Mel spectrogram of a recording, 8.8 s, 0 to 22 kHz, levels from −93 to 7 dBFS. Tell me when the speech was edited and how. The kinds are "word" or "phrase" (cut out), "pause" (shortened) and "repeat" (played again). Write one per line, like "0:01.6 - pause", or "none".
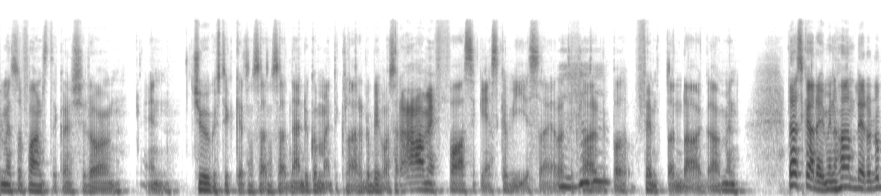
0:01.8 - pause
0:02.7 - repeat

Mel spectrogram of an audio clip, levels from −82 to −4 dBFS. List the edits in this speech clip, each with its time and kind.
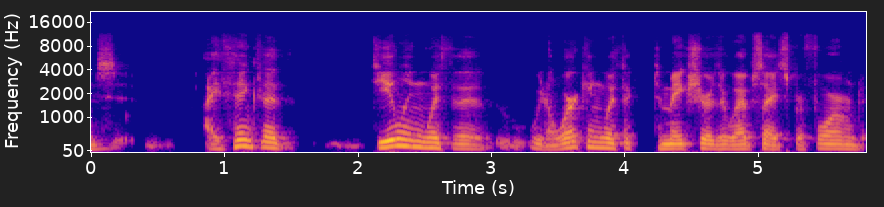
0:04.1 - word

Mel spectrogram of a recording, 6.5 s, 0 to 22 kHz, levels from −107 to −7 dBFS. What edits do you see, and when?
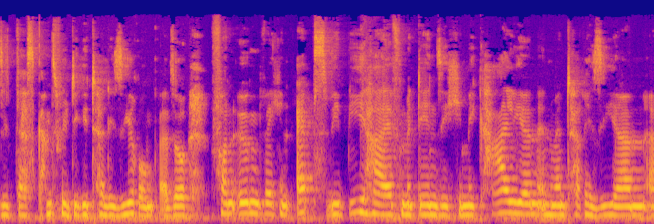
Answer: none

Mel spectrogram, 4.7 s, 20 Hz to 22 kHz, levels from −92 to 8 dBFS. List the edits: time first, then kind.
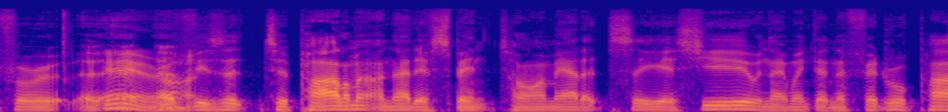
0:01.3 - word
0:03.0 - word

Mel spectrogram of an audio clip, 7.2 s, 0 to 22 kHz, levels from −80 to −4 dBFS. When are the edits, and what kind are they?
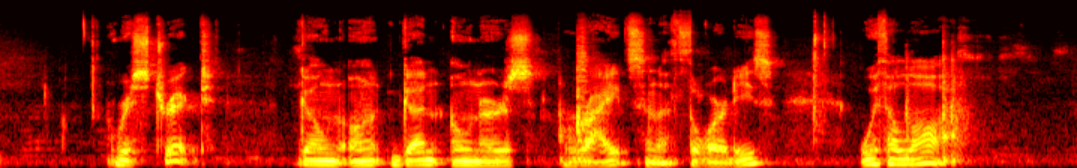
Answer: none

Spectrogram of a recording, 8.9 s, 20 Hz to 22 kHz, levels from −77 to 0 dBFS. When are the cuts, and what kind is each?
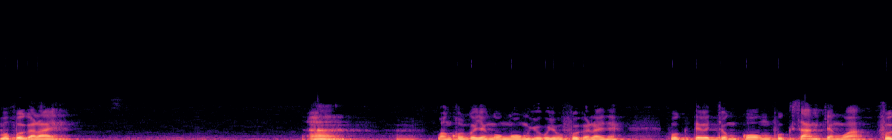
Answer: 0:06.6 - pause

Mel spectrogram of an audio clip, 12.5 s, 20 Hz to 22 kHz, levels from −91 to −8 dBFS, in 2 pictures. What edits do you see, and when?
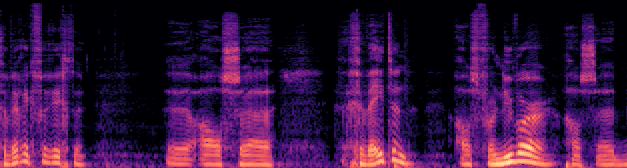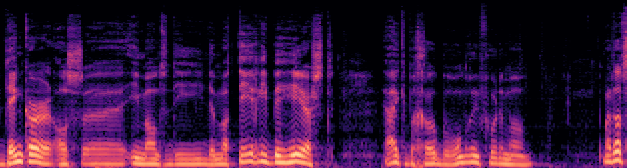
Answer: none

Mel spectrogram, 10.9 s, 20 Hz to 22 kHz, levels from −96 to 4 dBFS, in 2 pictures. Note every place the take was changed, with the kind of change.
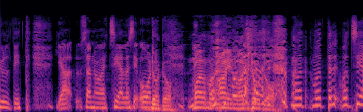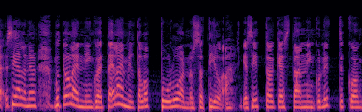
0:06.4 - word

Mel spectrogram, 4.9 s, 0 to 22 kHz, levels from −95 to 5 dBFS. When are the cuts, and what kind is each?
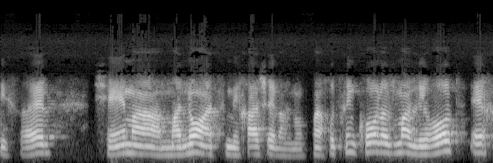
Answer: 0:03.1 - pause

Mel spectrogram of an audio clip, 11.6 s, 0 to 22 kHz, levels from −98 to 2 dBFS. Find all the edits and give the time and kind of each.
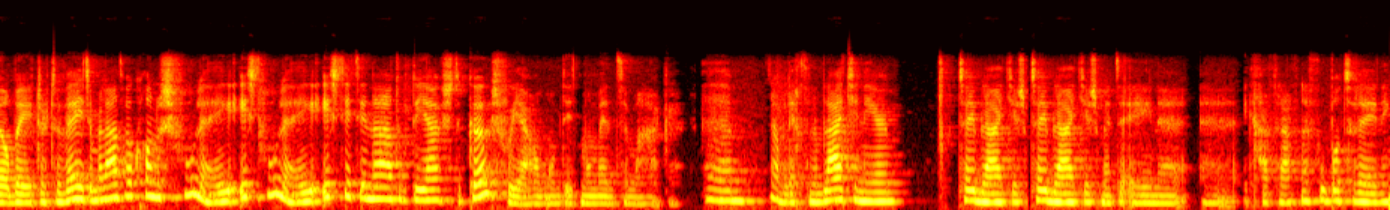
0:02.2 - repeat
0:05.8 - pause
0:08.6 - repeat

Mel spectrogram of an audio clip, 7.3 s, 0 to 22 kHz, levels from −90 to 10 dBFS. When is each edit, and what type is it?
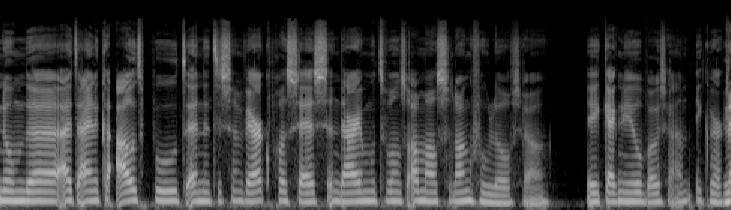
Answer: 0:05.7 - pause
0:06.2 - word

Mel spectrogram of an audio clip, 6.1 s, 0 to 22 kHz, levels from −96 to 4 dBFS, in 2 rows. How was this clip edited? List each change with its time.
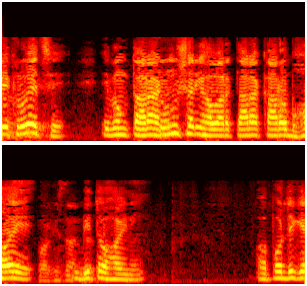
0:01.6 - word
0:02.3 - word

